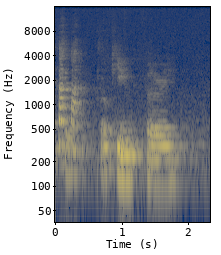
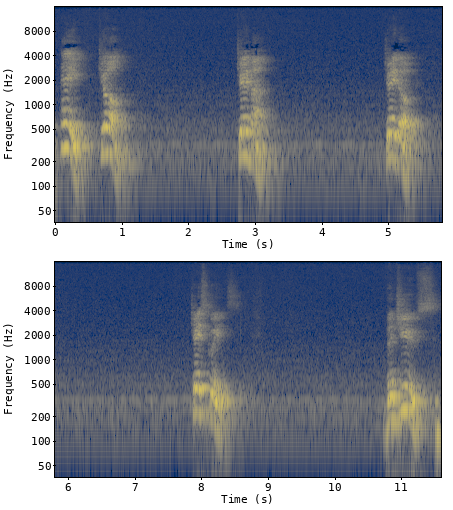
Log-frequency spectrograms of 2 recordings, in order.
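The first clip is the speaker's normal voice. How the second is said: high, eager calling out of nicknames; excited greeting; 8 semitones higher, much slower than usual. Retold or imitated. Comic to old mate John, excited greeting. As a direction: hail him like a long-lost pal.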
